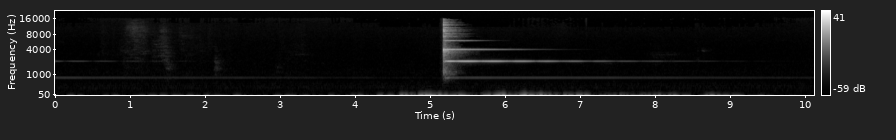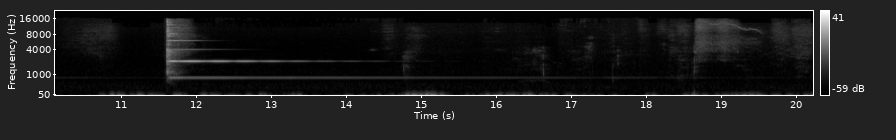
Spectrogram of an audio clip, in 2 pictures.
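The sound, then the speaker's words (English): A meditation bell is struck twice, several seconds apart, at the end of a meditation session, each strike blooming into a clear, sustained ringing tone that slowly fades, with no talking. “now we are reaching to the end of the meditation session i will ring the bell three times then you can come out of the meditation”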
